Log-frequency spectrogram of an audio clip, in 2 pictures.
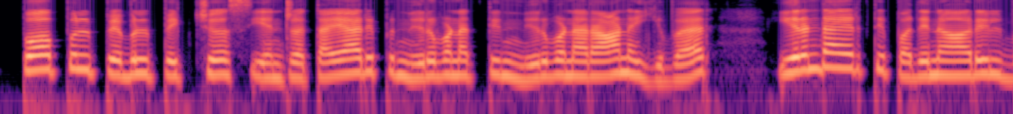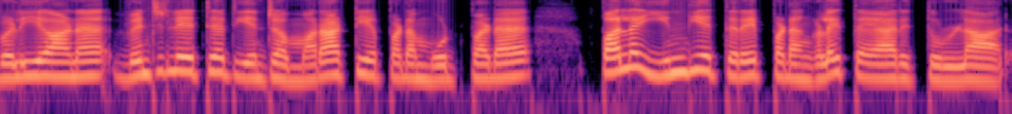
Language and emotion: Tamil, neutral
